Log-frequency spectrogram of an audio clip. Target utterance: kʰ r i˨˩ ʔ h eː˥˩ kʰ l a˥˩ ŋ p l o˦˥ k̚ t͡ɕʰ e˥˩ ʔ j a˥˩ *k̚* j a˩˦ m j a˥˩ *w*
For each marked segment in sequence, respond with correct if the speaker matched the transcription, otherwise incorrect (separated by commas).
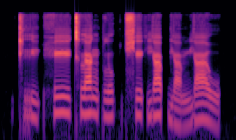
incorrect, correct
